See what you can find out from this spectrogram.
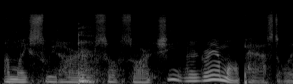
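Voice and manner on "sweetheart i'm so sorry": soft, low sympathetic voice; tender condolence. Retold or imitated. Teller consoling Kelsey about her grandma, soft and tender. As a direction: comfort her gently.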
